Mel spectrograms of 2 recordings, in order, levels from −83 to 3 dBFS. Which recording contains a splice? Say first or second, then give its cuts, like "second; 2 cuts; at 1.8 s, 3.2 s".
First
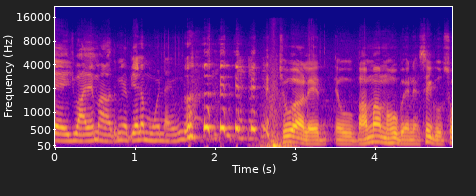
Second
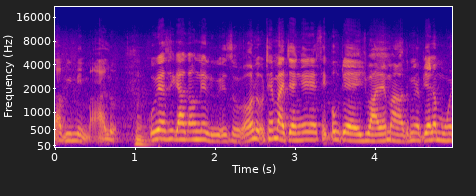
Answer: first; 1 cut; at 2.7 s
